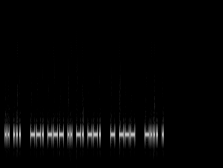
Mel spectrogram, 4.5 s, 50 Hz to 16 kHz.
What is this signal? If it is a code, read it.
Morse code, heard as a keyed tone, about 45 wpm, 700 Hz. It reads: IS GOING TO BE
